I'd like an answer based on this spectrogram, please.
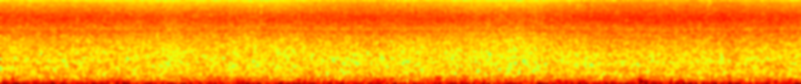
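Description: Waterfall plunging onto rocks, heard from right beside the falling water: a loud, steady, even rush.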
